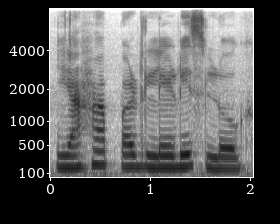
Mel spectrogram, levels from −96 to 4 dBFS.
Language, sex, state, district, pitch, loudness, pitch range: Hindi, male, Bihar, Patna, 165 Hz, -14 LUFS, 160-170 Hz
